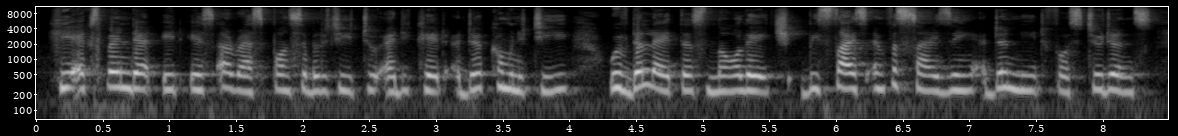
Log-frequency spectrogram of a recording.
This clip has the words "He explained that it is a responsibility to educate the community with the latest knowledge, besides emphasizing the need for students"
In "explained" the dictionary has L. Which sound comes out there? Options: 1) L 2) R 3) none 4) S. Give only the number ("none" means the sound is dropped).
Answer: 3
